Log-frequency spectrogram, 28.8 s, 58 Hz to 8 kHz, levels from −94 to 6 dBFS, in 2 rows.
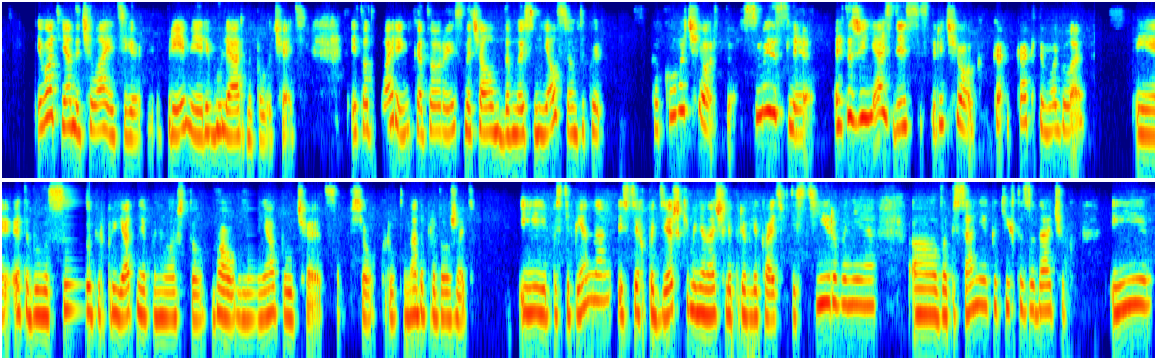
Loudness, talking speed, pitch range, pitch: -18 LUFS, 125 wpm, 195-255 Hz, 215 Hz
